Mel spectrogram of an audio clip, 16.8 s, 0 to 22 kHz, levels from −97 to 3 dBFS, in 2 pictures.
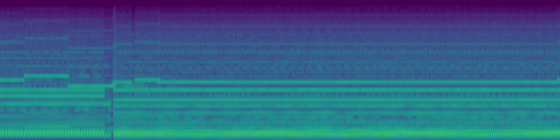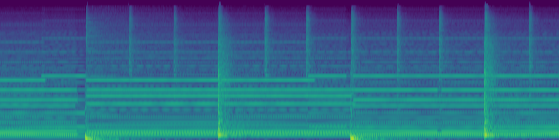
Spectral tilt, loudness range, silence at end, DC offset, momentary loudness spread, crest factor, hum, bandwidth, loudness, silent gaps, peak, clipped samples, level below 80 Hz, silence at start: -6 dB/octave; 3 LU; 0 s; under 0.1%; 6 LU; 24 dB; none; 17 kHz; -29 LUFS; none; -6 dBFS; under 0.1%; -36 dBFS; 0 s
